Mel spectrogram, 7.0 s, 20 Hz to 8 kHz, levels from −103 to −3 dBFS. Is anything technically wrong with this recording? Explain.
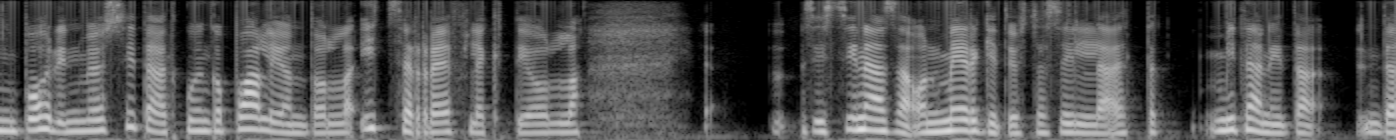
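Yes. Throughout the speech there is a fault consistent with a resampler restarted on every block. The conversion from 48 kHz down to 16 kHz was run on 20 ms blocks independently, so each block's filter started and ended without the real neighbouring samples, leaving a small error at every edge. Those errors repeat 50 times per second, giving a faint buzz at 50 Hz that rides on the speech and drops away in the gaps where there is no signal.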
